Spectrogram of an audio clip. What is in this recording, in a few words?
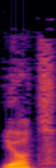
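"j" German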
